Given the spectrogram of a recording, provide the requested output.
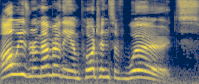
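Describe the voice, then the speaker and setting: Here a woman does a put-on character voice with a high pitch. Her intonation is lively and her pace fairly slow. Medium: read story. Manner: grand, emphatic, shouting.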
